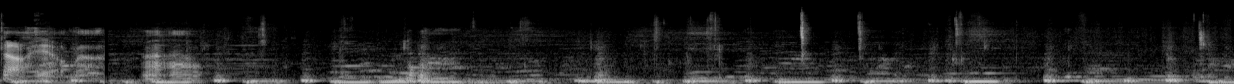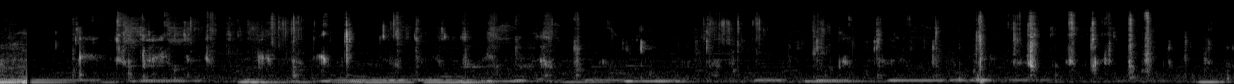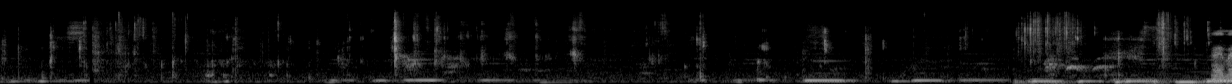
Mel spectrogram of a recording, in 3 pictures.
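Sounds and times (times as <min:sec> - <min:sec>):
party music bassline: 0:00.0 - 0:12.6
crunching and biting food: 0:11.9 - 0:37.0.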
